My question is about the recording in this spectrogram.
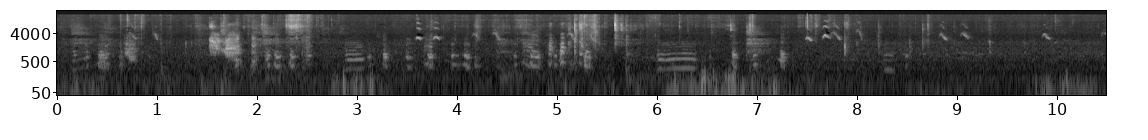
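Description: Chickens clucking while they feed, with short high peeps, typical of chicks, scattered throughout and a run of clucks in the middle.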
